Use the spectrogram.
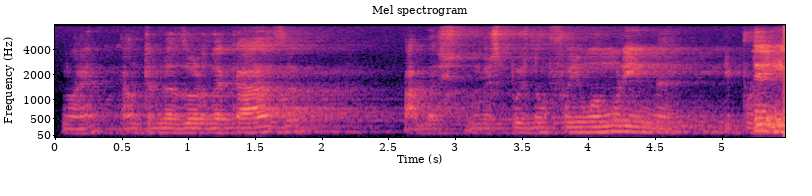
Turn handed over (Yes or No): Yes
